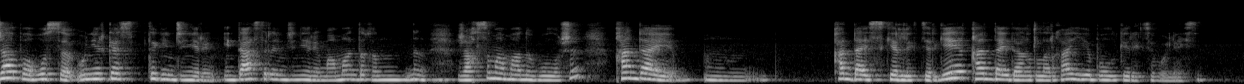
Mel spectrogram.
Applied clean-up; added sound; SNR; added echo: none; none; none; none.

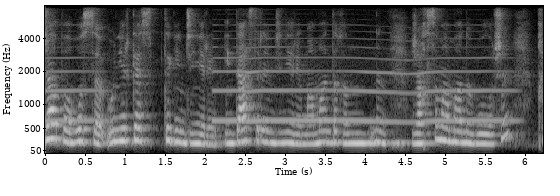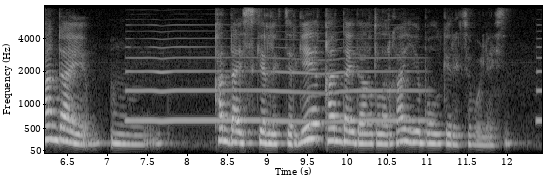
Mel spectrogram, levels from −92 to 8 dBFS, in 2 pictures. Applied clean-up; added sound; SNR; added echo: none; Wind instrument, woodwind instrument; 13 dB; none.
